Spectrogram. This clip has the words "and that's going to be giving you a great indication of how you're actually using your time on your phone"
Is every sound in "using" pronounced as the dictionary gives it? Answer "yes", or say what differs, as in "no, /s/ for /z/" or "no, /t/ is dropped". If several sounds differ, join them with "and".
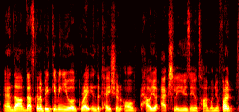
yes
